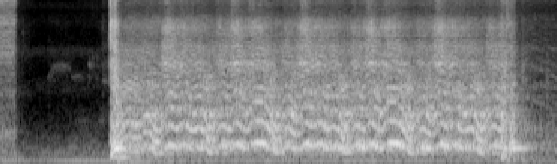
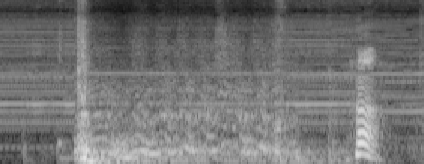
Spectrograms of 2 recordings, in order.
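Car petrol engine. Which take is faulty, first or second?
first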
